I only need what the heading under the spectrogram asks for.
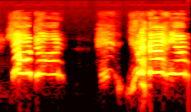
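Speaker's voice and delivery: put-on soft-spoken voice. Retelling how a fellow inmate broke up the fight, imitating Whisper's voice. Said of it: "He talked like this".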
